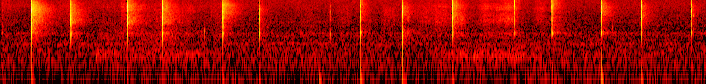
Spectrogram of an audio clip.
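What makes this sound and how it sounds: Long painted fingernails tap and click on a handheld smartphone in a rose-colored case held in one hand. About fourteen sharp, separate, bright clicks come at an uneven pace, each dying away almost instantly over a quiet background.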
